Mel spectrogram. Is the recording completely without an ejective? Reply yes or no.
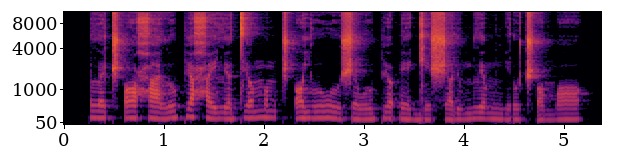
no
